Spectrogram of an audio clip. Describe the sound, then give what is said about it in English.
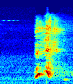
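After a quiet moment, a single sudden sneeze bursts out, a sharp, breathy explosion with a brief voiced edge, fairly loud, then fades quickly. “Bless you.”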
